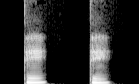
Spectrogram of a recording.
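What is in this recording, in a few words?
"배베" Korean, female; 낱소리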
